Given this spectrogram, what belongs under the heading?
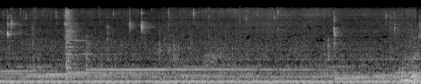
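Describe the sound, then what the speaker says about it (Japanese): Peeled Shinshu eggplant deep-frying in oil at a low temperature in a restaurant kitchen, giving a steady, soft sizzle and bubbling with a constant background hum and no talk. "油で揚げていきますね。"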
